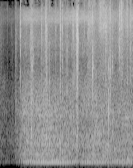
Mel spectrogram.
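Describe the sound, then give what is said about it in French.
Hooves of horses being evacuated from wildfires at Pournari, Greece, with thick smoke behind them, clopping in a steady, rapid rhythm, many overlapping hoofbeats from several horses over a constant low hum, all at a strong, even level after a quiet start. “Les villages continuent d'être évacués pour la sécurité des habitants ainsi que les animaux, comme sur ces images impressionnantes à Pournari, où des chevaux sont évacués avec l'épaisse fumée en arrière-plan.”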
